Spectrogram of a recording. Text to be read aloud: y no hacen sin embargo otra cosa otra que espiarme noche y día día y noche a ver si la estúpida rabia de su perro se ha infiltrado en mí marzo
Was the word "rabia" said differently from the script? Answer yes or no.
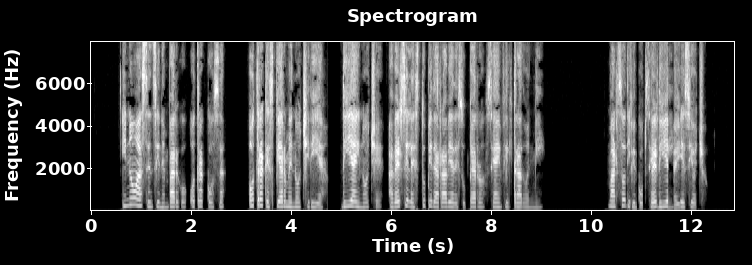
no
